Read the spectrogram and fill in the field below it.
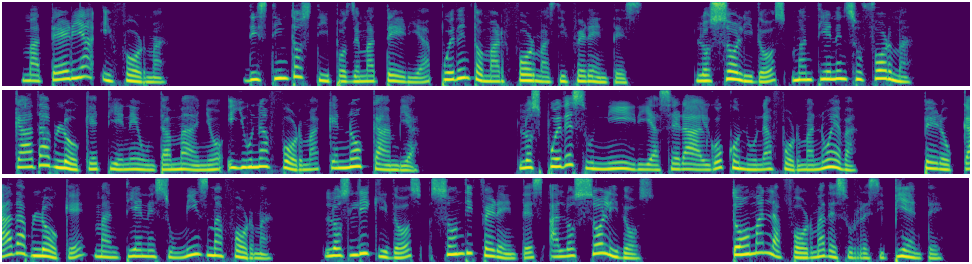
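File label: Spanish Latin America female narrative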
